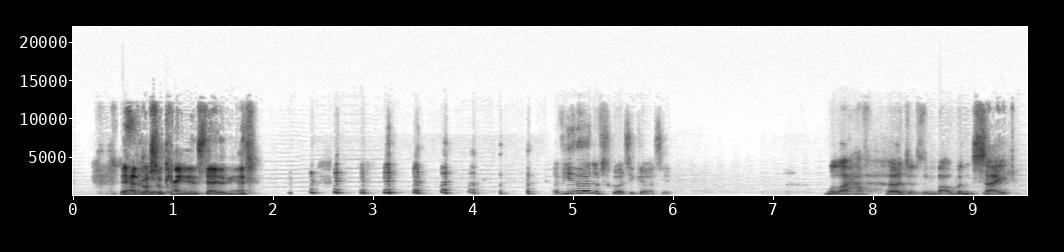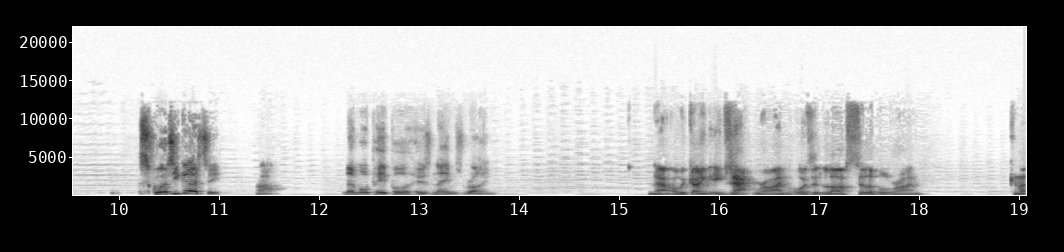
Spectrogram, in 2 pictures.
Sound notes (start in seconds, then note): 2.2 giggling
